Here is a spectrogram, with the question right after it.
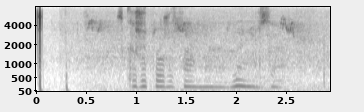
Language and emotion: Russian, neutral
